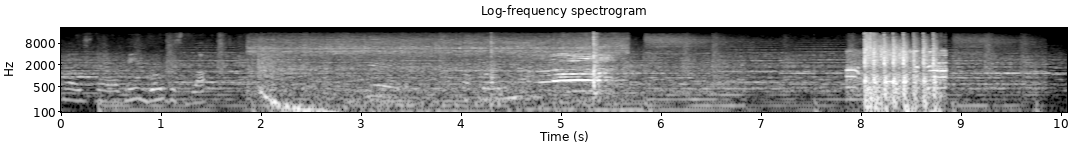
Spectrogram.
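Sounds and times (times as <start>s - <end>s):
background music: 0.0s - 10.0s
automatic gunfire burst: 8.0s - 8.9s.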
